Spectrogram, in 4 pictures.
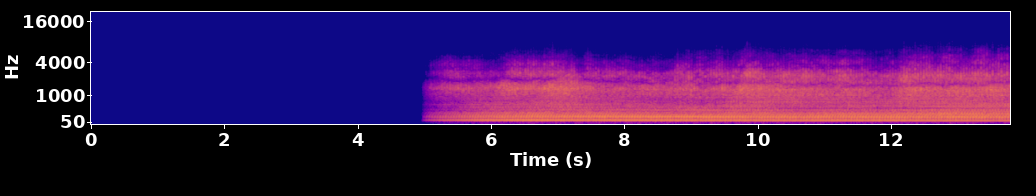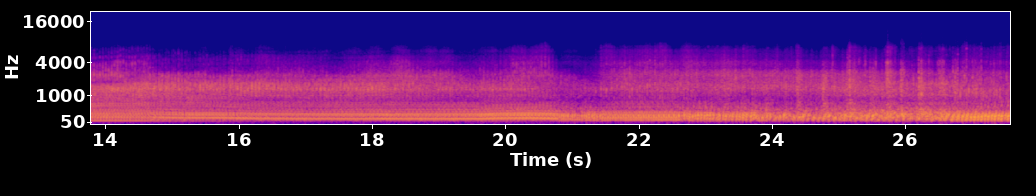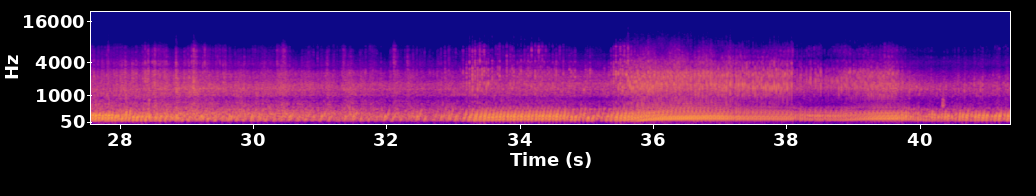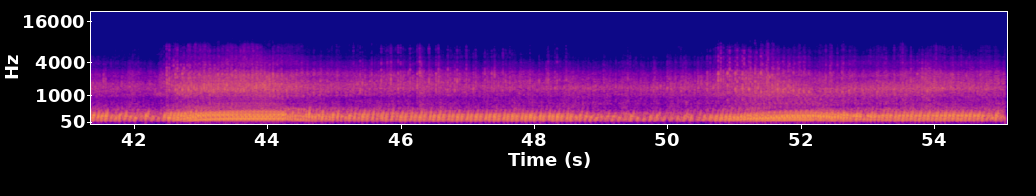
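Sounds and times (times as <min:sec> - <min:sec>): propeller plane engine: 0:05.0 - 0:55.0.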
